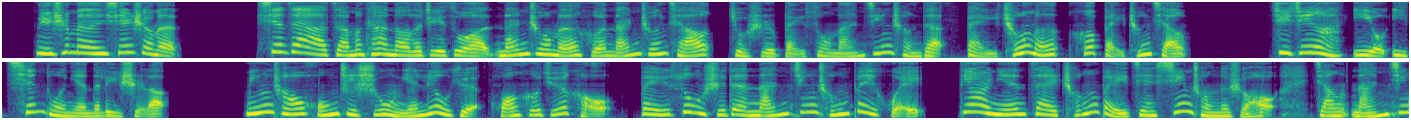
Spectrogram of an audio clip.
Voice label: 专题导游解说自然口吻

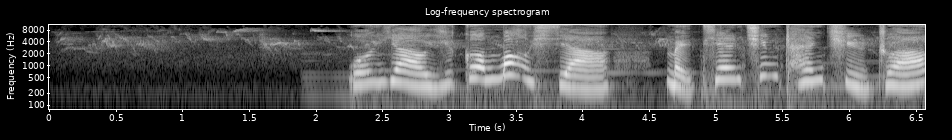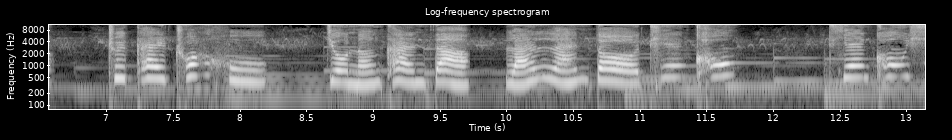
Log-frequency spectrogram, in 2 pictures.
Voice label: 萌宝宝

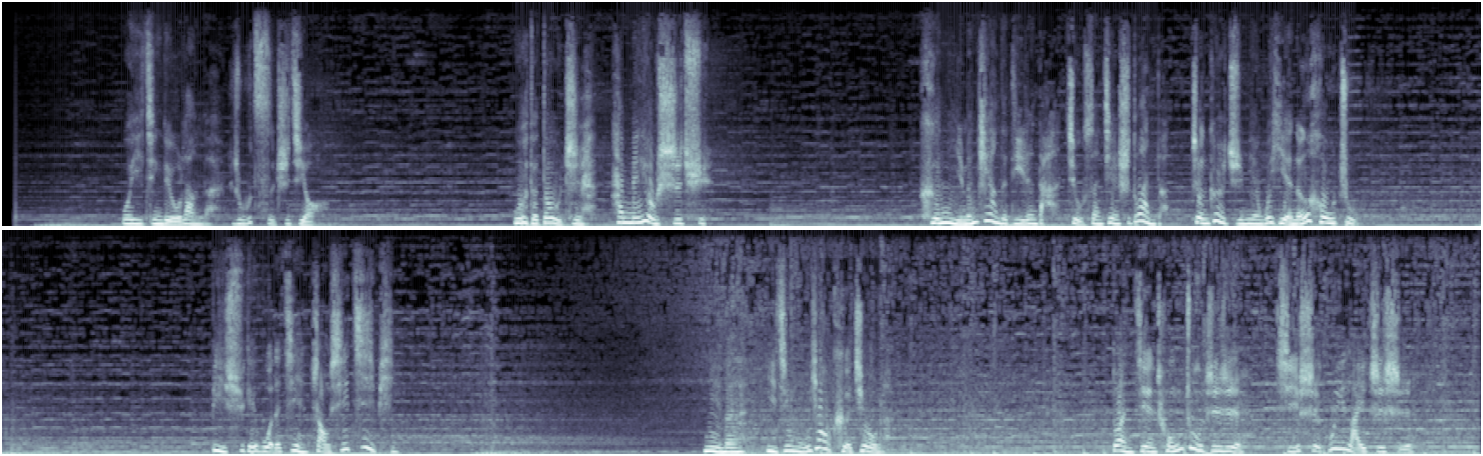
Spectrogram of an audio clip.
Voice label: 游戏配音

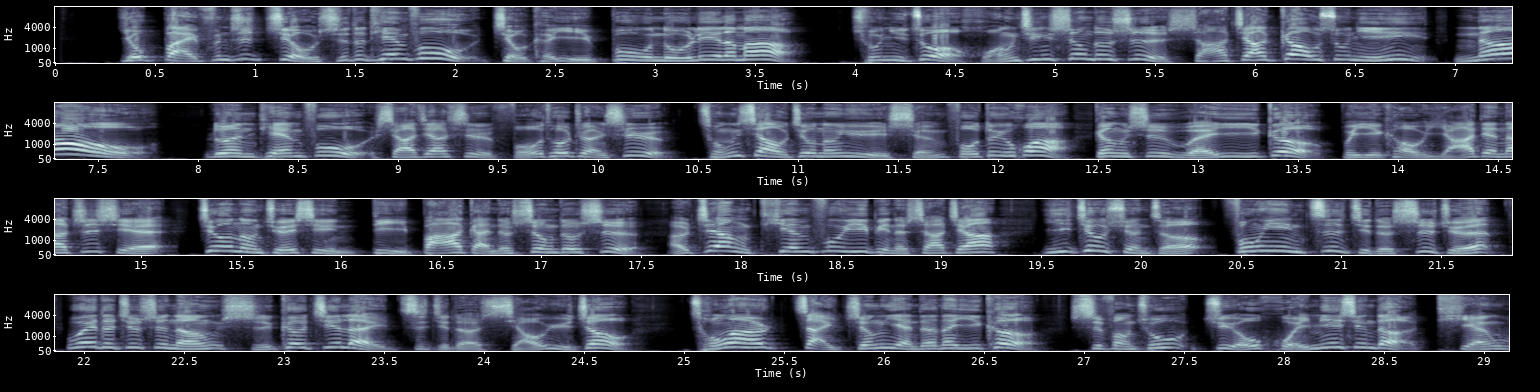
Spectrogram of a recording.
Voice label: 台湾腔; 圣斗士沙加

